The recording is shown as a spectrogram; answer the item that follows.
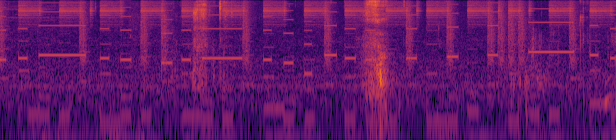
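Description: Light electronic background music of short, bleeping notes over a stepping bass line. Two brief eating noises come through it from a mouthful of noodles, a faint one about two seconds in and a louder one a little before four seconds in.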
